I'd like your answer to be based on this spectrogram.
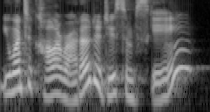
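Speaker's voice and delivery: rising questioning tune on skiing. Showing how to repeat back what someone said: rising question tone on skiing. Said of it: "Inquiry tone at the end. It sounds like a question".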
